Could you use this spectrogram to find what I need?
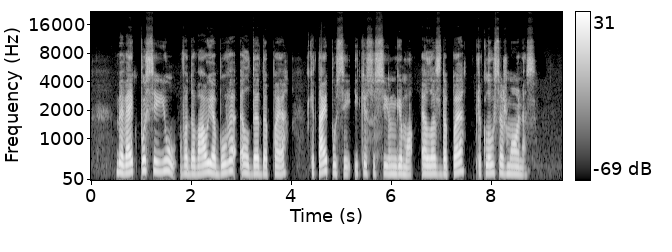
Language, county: Lithuanian, Vilnius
